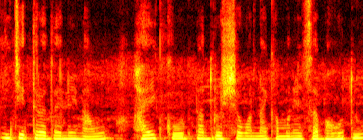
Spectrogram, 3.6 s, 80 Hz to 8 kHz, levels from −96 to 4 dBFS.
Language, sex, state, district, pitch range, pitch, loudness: Kannada, male, Karnataka, Belgaum, 160-180 Hz, 170 Hz, -18 LUFS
